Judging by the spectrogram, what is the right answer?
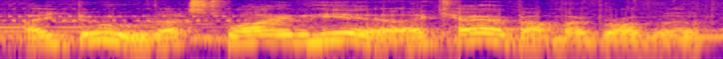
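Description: A put-on character voice at a middle pitch goes at a moderate pace over loud music in the background.

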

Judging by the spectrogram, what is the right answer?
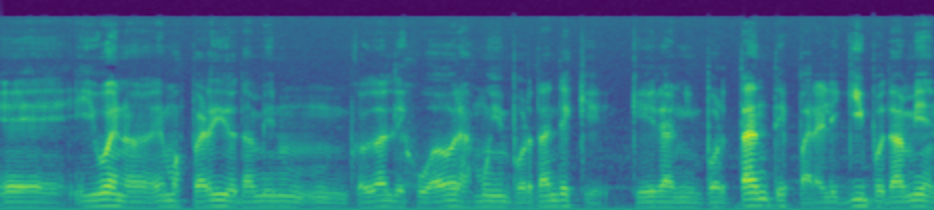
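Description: Fairly low in pitch, a man speaks in a monotone, flat way at a moderate pace with hardly any pauses. Light background noise runs underneath. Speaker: women's football coach. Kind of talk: radio interview. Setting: studio. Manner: halting. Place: studio.

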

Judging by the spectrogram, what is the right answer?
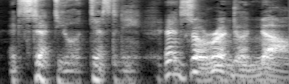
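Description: A man puts on a raspy character voice. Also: very slow pace.

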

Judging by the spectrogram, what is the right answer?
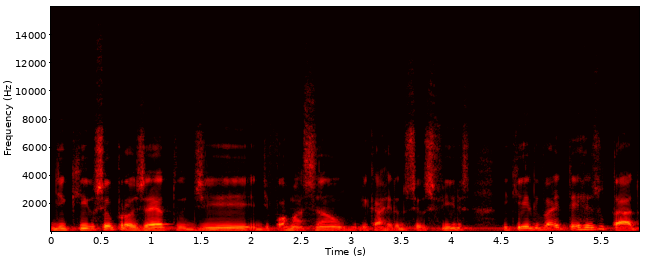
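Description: A man speaks at a moderate pace in a fairly low voice with very wide pitch swings, over light background noise. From Salvador, Bahia, Brazil; Bahia, Brazil. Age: 40s. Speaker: mayoral candidate; candidate. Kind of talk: interview. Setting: on a bus. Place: studio.

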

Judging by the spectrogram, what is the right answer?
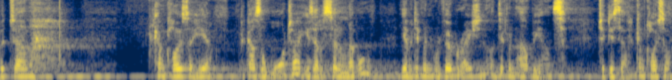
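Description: The speech runs at a very fast pace with monotone, flat intonation. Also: man. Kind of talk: casual vlog chat. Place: tunnel cave.

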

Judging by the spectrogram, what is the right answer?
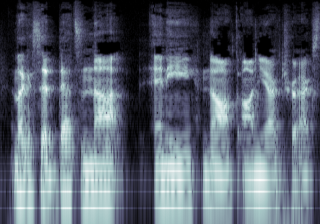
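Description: The man's voice is fairly low, with a fairly bright tone. His intonation stays fairly even.

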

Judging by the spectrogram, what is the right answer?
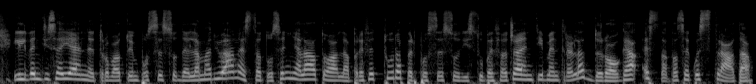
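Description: Very fast, lively speech from a woman at a fairly high pitch, dry and close with no echo. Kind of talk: newsreading. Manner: formal; brisk, even and impersonal, like a local TV news bulletin.

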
